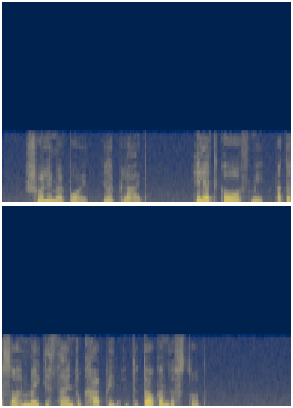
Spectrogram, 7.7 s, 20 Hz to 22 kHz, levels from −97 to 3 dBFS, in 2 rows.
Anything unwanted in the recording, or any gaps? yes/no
no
